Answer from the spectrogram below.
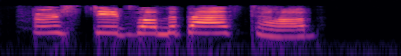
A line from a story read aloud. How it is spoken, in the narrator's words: breaking into a gallop and shouting over her shoulder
